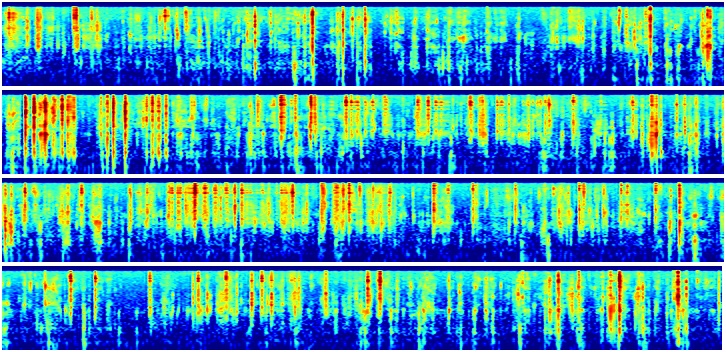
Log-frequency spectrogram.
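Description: A person chewing raw cucumber: irregular crisp crunches, with the loudest cluster about eight seconds in.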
